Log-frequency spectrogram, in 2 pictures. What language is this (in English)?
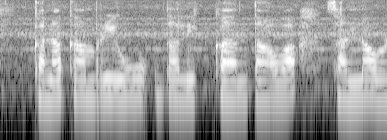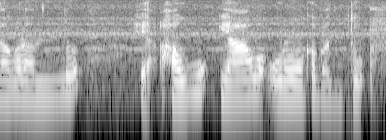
Kannada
